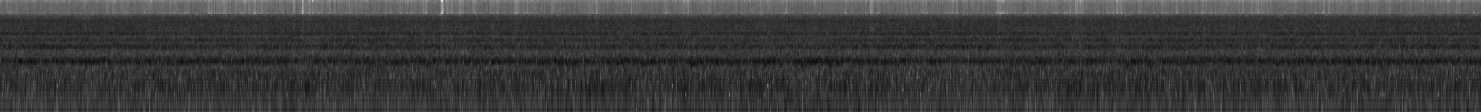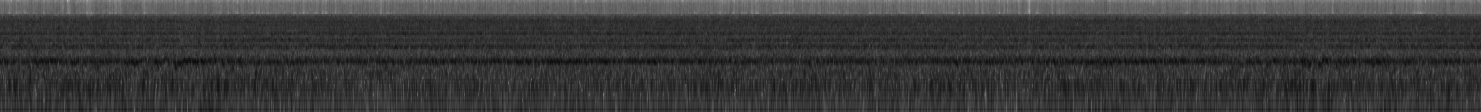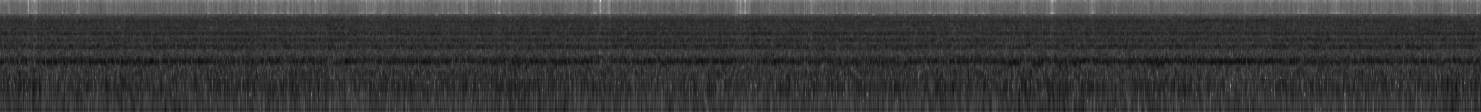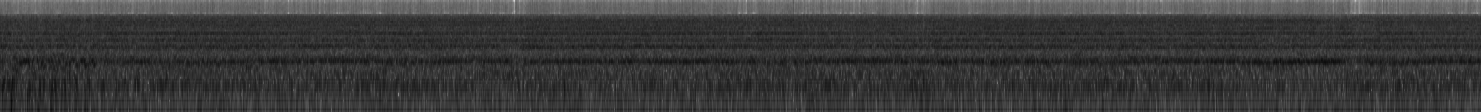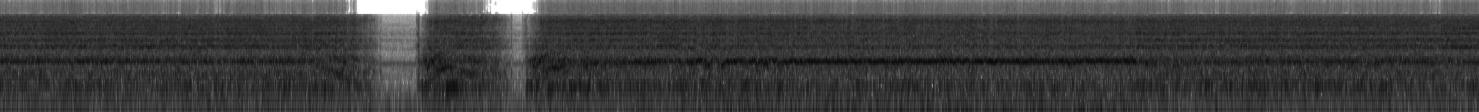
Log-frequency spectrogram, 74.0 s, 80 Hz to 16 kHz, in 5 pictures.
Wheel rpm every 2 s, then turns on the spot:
230, 230, 230, 230, 230, 230, 230, 230, 230, 230, 230, 220, 230, 230, 230, 230, 230, 230, 230, 230, 230, 230, 220, 220, 230, 230, 230, 230, 220, 230, 220, 40, 160, 210, 210, 220, 220.
none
